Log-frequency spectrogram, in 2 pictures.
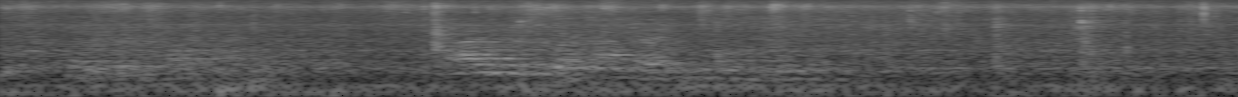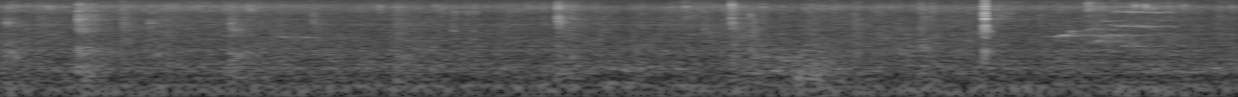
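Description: Room sound of people moving about a church sanctuary: faint murmured voices, shuffling and scattered small clicks and knocks, with one sharp click about eleven seconds in.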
